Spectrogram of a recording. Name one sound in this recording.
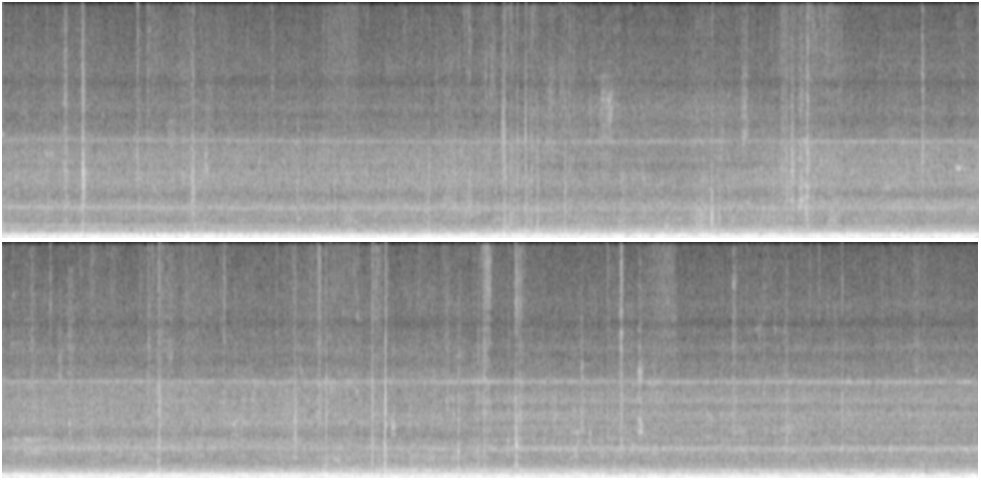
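A jet airliner's engines hum and whine steadily inside the cabin as the plane taxis.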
